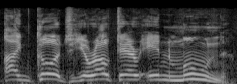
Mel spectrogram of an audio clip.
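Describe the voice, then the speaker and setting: A man's voice: sits high, lively intonation, slow, pushed and bright, a little hiss or hum. An Irish man hosting a radio phone-in, chatting casually and correcting himself as he goes. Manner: chatty, rambling, self-correcting. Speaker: radio host. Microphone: studio mic.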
